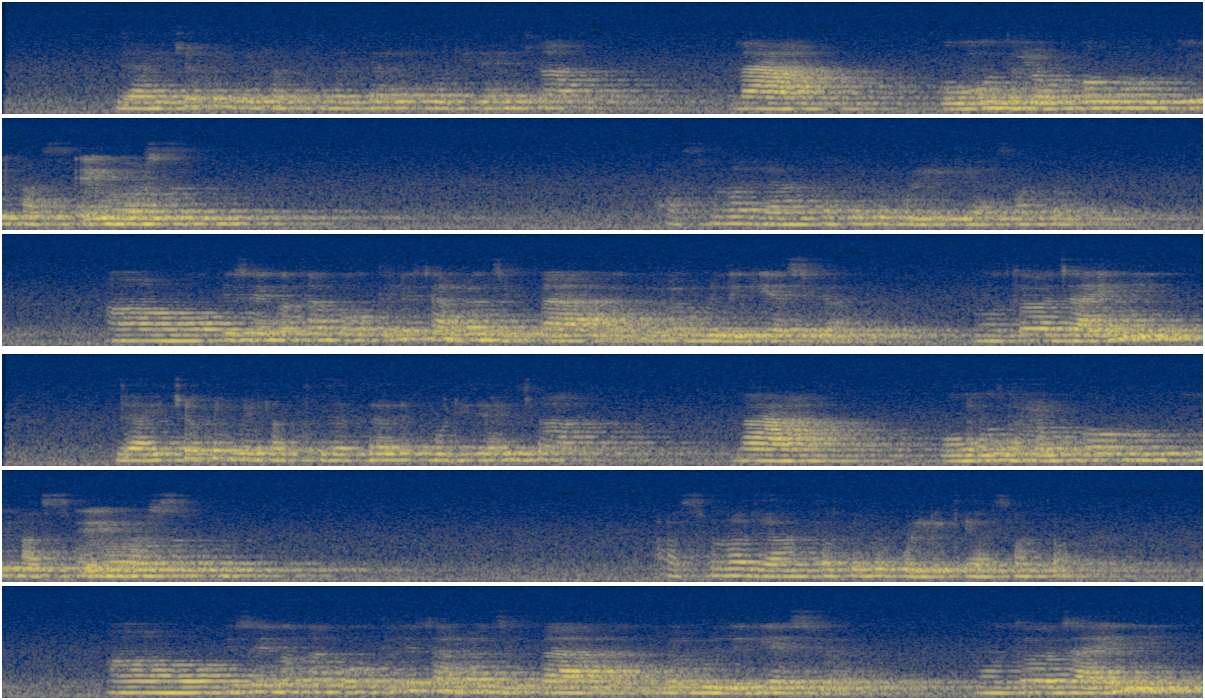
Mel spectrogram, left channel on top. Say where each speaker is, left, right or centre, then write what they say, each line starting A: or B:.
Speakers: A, on the right (about 25°); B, on the left (about 50°).
A: ଯାଇଚ କେବେ ରଥଯାତ୍ରାରେ ପୁରୀ ଯାଇଚ
B: ନା ନା ବୋହୁତ
A: ଆ ଯାଇନ।
B: ଲୋକ ହୁଏ
A: ଆସୁନ
B: ଏଇ ବର୍ଷ
A: ଆସ ଆସୁନ ଯାଆନ୍ତ କେବେ ବୁଲିକି ଆସନ୍ତ।
B: ହଁ ମୁଁ ବି ସେଇ କଥା କହୁଥିଲି। ଚାଲ ଯିବା କେବେ ବୁଲିକି ଆସିବା। ମୁଁ ତ ଯାଇନି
